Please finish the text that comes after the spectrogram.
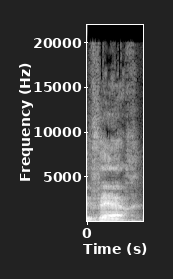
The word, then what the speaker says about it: vert: But then we say vert. We don't pronounce this T when it's a French word.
